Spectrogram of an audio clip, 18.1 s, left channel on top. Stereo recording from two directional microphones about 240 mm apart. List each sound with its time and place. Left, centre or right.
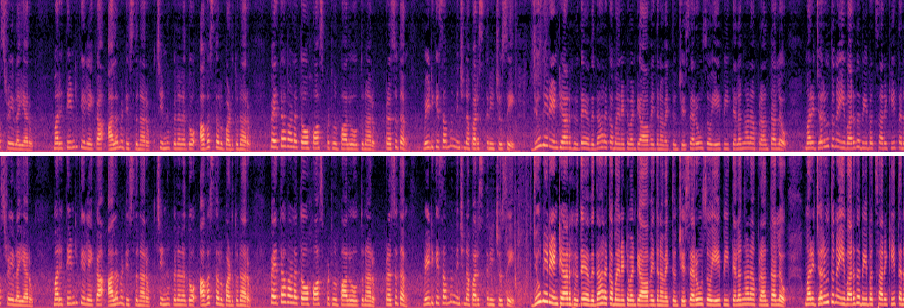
0.0 s speech: centre
10.7 s a woman's voice: right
